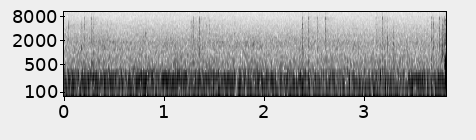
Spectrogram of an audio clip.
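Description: Faint, scattered keystrokes on a computer keyboard, soft and close, over a steady low electrical hum in a quiet room.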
